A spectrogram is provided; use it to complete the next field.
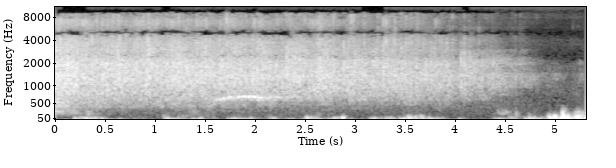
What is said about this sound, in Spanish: ¿Podemos darle un aplauso a Dios por eso?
